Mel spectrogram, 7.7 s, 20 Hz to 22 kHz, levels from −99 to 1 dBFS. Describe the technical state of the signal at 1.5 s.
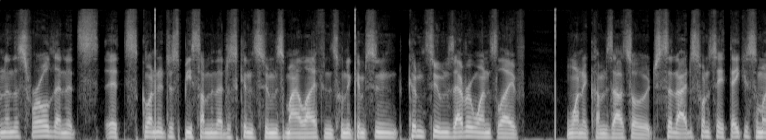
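At 1.55 s, between "and it's it's going" and "to just be something", there is a file header played as audio. Where two separately written WAV pieces were joined, the second piece's header was left in place, so its few dozen bytes of metadata are decoded as sample values. The result is a single sharp, loud click lasting about a millisecond. It is unrelated to the speech around it and sits right at the splice point.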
